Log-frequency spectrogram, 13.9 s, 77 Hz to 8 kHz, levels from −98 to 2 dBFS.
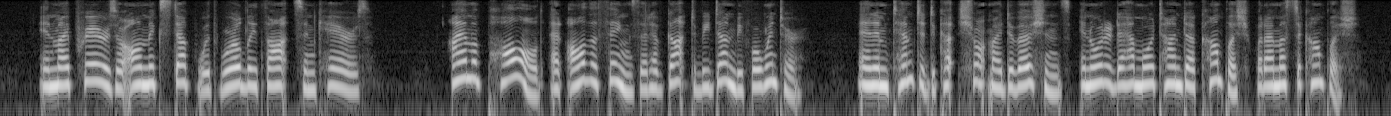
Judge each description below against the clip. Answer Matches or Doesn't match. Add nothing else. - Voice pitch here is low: Doesn't match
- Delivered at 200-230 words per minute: Matches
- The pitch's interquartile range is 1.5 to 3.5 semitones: Matches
